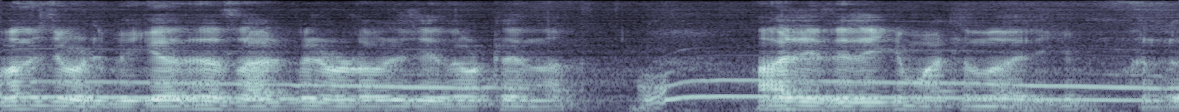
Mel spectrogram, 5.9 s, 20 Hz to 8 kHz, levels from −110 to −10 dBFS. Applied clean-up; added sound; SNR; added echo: none; Dog; 6 dB; reverberation time 0.2 s.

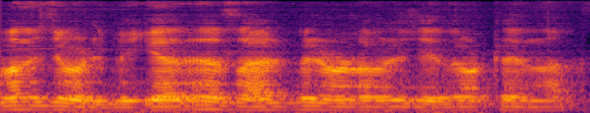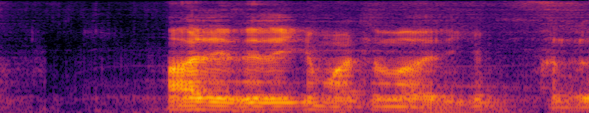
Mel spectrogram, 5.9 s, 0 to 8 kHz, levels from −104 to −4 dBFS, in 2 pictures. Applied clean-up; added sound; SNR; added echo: neural separator model SepFormer DNS4.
